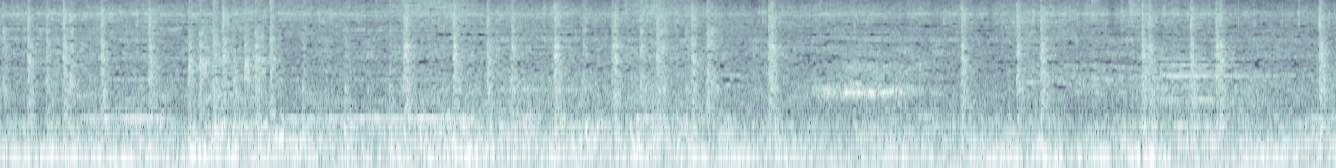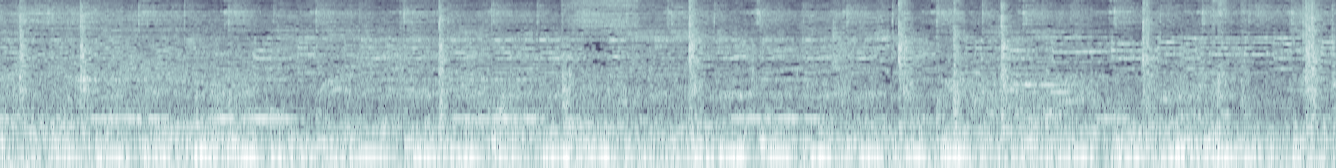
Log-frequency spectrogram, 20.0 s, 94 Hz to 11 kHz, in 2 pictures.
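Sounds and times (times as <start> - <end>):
flipper and ball clacks: 0.0 - 6.0
pinball game music and effects: 0.0 - 20.0.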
